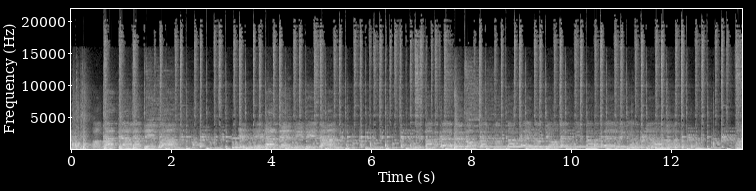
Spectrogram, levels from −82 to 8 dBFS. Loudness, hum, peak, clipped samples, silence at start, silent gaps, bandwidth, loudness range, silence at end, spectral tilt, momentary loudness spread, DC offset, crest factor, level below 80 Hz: -12 LUFS; none; 0 dBFS; 0.2%; 0 s; none; over 20 kHz; 1 LU; 0 s; -5 dB/octave; 5 LU; under 0.1%; 10 dB; -16 dBFS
